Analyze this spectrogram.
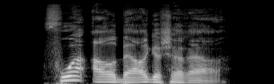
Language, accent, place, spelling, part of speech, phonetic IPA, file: German, Germany, Berlin, vorarlbergischerer, adjective, [ˈfoːɐ̯ʔaʁlˌbɛʁɡɪʃəʁɐ], De-vorarlbergischerer.ogg
- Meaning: inflection of vorarlbergisch: 1. strong/mixed nominative masculine singular comparative degree 2. strong genitive/dative feminine singular comparative degree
